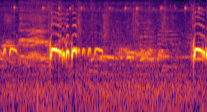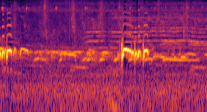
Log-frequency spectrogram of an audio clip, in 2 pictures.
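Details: Local zebra dove singing as a lure so rival doves answer; three strong phrases of rippling coos come about every two and a half seconds, with fainter cooing from other doves between.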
